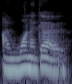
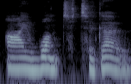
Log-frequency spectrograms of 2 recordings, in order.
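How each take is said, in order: First: Want and to merge into one reduced word. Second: Want and to are said fully and separately. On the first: "Native speakers say" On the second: "Textbooks write"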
